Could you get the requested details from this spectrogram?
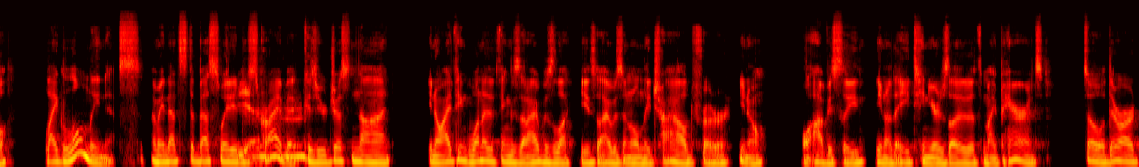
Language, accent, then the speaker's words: English; Los Angeles, California, United States; moved away; I grew up and lived in Los Angeles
